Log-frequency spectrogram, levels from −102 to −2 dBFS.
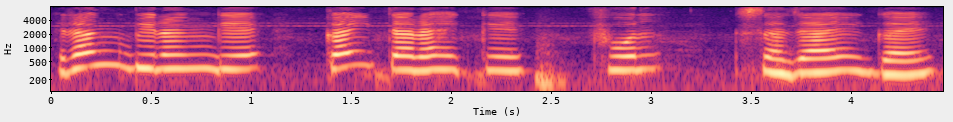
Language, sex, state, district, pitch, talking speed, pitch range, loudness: Hindi, female, West Bengal, Alipurduar, 335 Hz, 120 wpm, 310-355 Hz, -14 LUFS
